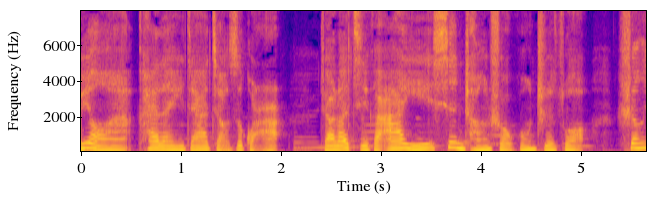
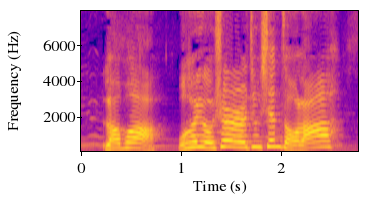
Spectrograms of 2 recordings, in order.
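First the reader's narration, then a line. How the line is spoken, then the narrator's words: Calling out. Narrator (Chinese): 特意向女友喊了一句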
